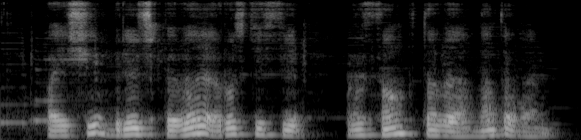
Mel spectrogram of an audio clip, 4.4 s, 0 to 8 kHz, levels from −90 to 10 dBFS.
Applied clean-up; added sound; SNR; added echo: neural mask model DeepFilterNet 3.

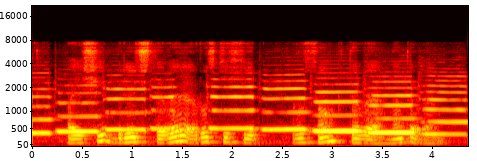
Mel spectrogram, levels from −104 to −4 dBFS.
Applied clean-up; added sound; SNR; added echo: none; Wind instrument, woodwind instrument; -5 dB; reverberation time 0.2 s.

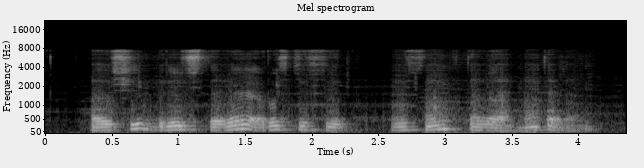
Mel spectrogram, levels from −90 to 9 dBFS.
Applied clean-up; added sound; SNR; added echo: neural separator model SepFormer DNS4.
